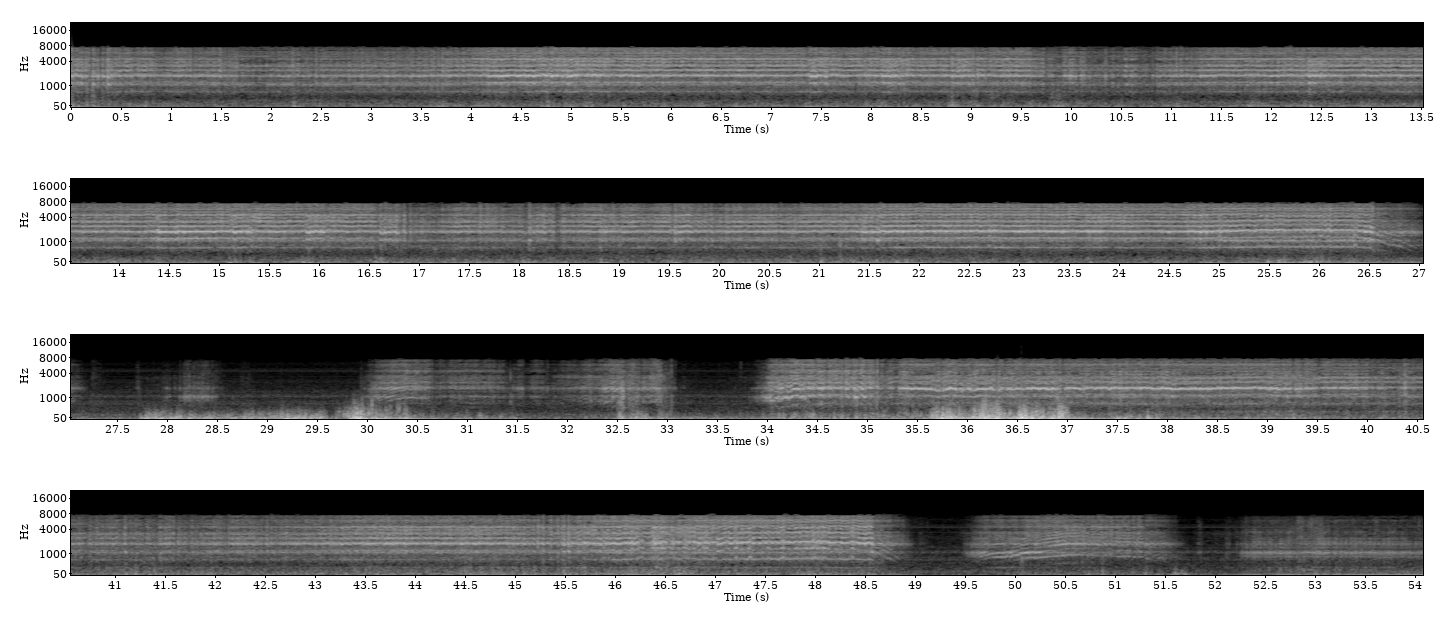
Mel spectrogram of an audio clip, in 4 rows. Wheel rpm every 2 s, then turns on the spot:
170, 170, 170, 170, 170, 170, 170, 170, 170, 170, 170, 160, 160, 50, 0, 50, 10, 140, 160, 160, 160, 170, 160, 160, 70, 70, 20.
52-54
